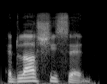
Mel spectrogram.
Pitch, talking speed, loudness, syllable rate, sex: 135 Hz, 225 wpm, -18 LUFS, 4.8 syllables/s, male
